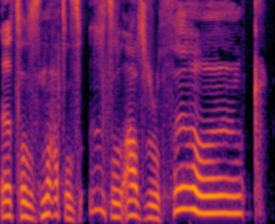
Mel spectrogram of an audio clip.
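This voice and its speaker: Man putting on a high, rough, defiant hill creature. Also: lively intonation, slow, noisy background. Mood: mocking. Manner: defiant, harsh. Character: rough, gruff, short stout armless hammerhead creature, mocking.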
